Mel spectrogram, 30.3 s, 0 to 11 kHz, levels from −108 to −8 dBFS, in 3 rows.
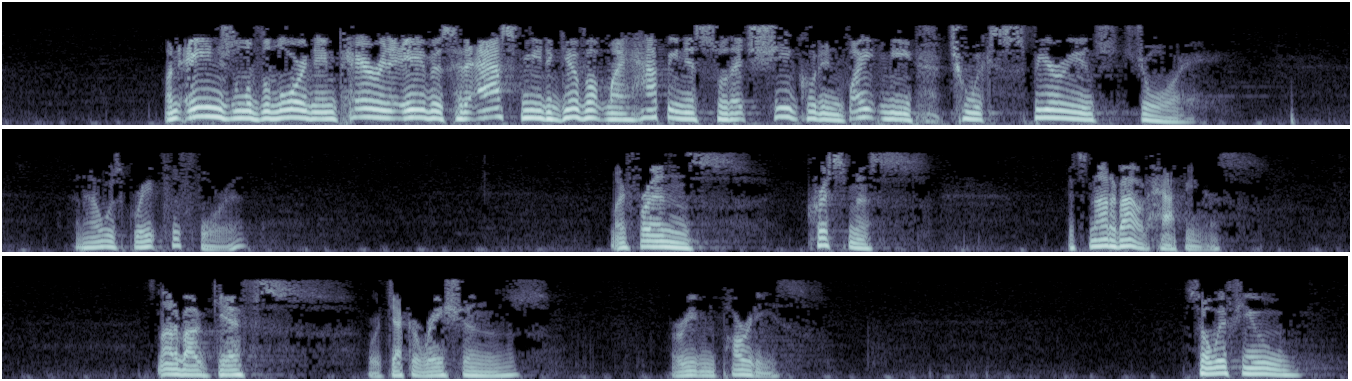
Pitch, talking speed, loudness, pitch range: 130 Hz, 100 wpm, -30 LUFS, 105-175 Hz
